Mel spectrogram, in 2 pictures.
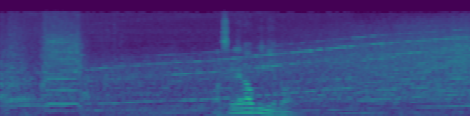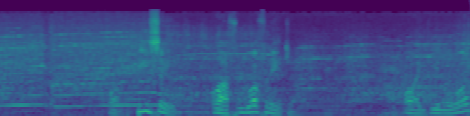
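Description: A racing car engine whines steadily as it revs up through the gears.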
